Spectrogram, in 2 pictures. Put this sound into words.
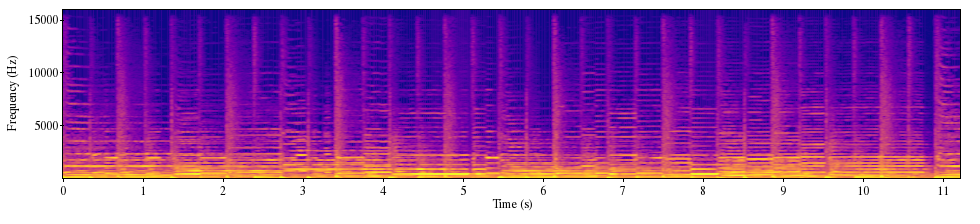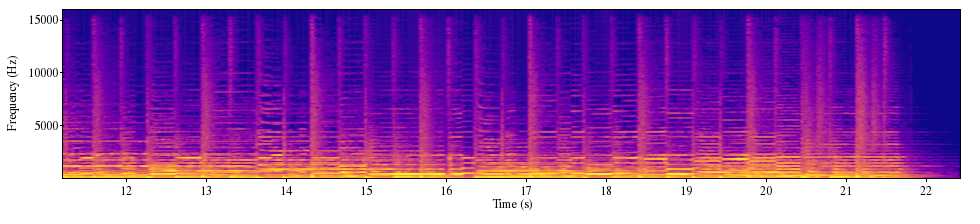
Menu Music Loop. The loop has a Japanese feel to it.
drums, traditional, dojo, Menu, erhu, music, loop, string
